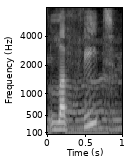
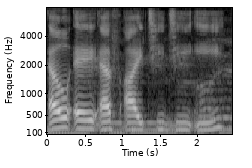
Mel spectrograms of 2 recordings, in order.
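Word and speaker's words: Lafitte: place the saloon is lafit I think is how you pronounce it L A fi tte lafit blacksmith shop um is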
